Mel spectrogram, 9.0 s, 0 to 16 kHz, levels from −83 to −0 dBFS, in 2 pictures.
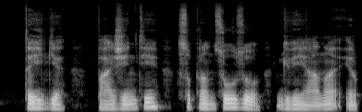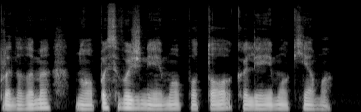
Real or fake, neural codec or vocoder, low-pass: real; none; 14.4 kHz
